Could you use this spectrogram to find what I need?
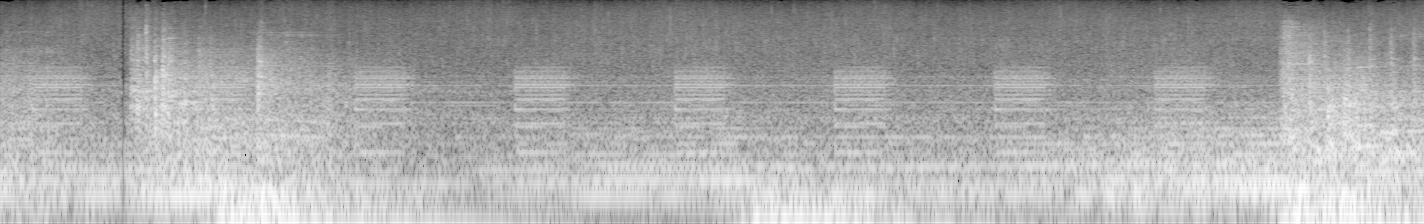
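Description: A crane motor hums and whirs as a load swings.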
